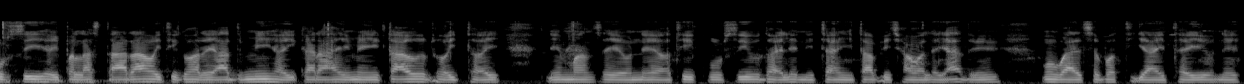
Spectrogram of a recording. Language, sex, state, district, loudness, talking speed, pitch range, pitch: Bajjika, male, Bihar, Vaishali, -30 LUFS, 145 wpm, 110-115 Hz, 110 Hz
